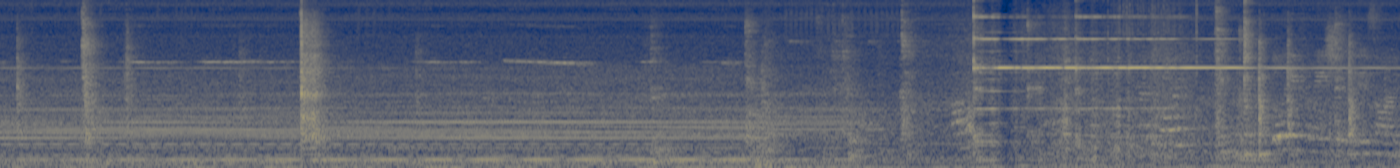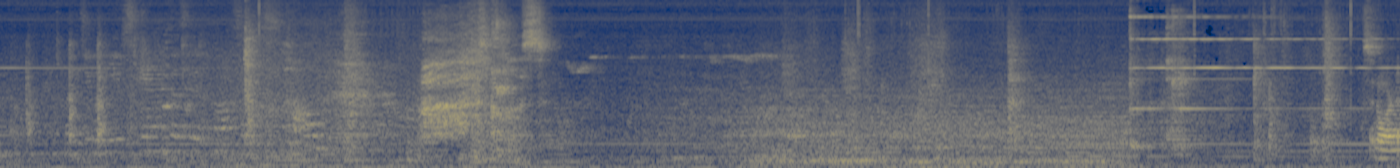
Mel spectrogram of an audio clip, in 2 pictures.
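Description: Elevator car standing at a floor with its doors open. A steady electronic buzzer tone sounds for about three seconds about ten seconds in, and again near the end, over a low hum and muffled voices.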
